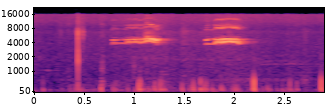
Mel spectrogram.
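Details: Young pigeon squealing twice in high, steady whistled notes about a second apart, with frequent light taps and scuffling close by.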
